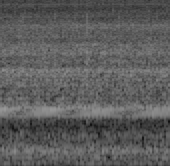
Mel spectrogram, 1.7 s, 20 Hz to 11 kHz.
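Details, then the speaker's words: Diesel heater with a quieter fuel pump, a different muffler and added sound-deadening foam, running on high with the mic about 3 ft away: an even, steady whir with a constant fan tone and soft combustion roar; normal. "It helped a little bit. I don't know if it was that substantial of a change, but I guess every little bit counts. That's running on high."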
